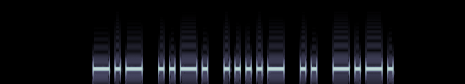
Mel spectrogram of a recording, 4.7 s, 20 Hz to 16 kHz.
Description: Morse code, heard as a keyed tone, about 26 wpm, 700 Hz. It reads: KF4IC
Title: Speed Racing - USA 2x2 Call Signs 22wpm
